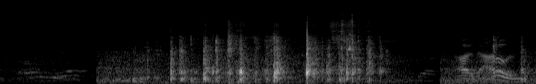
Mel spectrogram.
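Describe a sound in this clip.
A skateboard clatters onto stone steps.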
